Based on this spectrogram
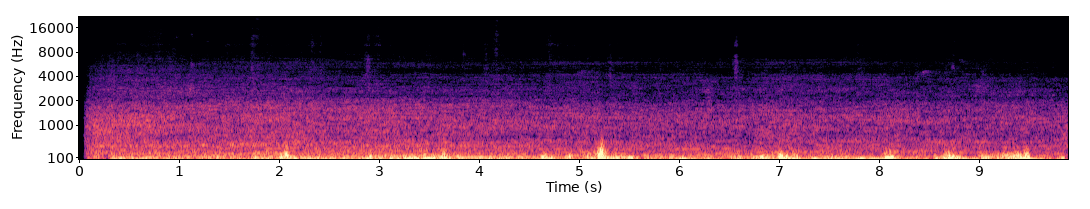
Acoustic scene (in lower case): street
